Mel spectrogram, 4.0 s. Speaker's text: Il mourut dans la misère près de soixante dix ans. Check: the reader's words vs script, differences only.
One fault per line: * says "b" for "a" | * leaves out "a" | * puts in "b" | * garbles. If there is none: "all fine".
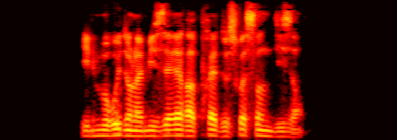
* puts in "à"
